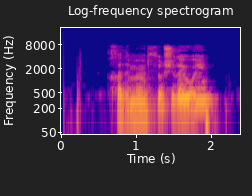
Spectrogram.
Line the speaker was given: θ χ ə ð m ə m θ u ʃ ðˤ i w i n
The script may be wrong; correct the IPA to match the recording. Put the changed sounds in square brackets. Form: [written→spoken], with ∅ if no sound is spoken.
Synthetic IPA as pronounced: θ χ ə ð m ə m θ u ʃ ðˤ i w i n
